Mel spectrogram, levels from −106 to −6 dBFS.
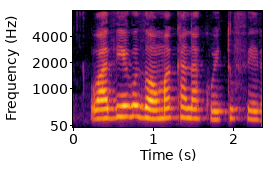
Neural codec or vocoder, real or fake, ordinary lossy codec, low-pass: codec, 16 kHz, 8 kbps, FreqCodec, larger model; fake; none; none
